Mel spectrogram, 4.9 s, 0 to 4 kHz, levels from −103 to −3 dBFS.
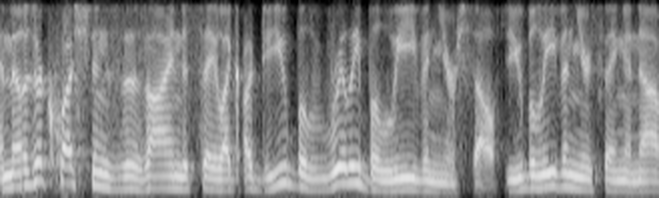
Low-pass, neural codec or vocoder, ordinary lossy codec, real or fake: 3.6 kHz; none; Opus, 24 kbps; real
